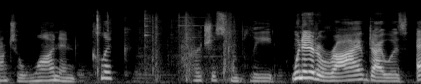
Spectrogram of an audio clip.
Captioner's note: cash register dings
